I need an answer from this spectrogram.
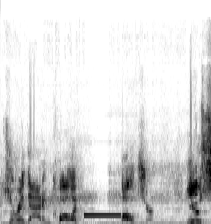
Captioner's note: beep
